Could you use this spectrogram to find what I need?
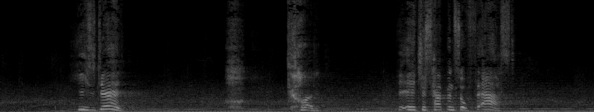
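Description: A young woman speaks with feeling close to a microphone.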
